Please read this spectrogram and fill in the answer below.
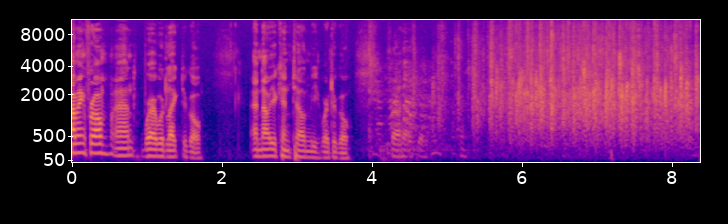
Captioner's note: laughter; applause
